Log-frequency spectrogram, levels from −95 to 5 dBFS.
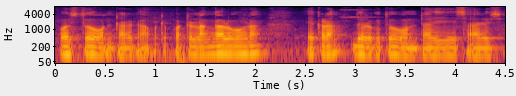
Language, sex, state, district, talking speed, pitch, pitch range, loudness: Telugu, male, Andhra Pradesh, Manyam, 175 wpm, 95 Hz, 90-105 Hz, -20 LUFS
